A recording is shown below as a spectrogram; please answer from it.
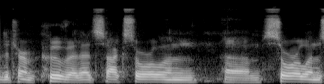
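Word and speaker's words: psoralen: And you may have heard the term PUVA, that's oxorolin, sorolin spelled with a P, and the UVA, and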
